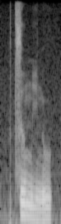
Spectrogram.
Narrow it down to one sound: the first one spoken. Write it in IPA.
t͡s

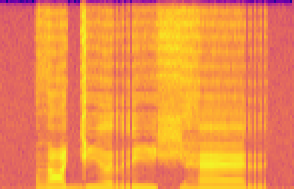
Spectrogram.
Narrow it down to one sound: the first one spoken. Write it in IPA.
ð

